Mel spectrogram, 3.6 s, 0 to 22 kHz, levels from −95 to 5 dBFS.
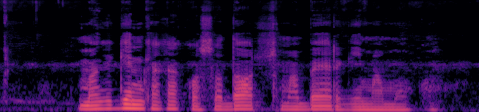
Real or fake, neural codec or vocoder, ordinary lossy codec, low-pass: real; none; none; none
